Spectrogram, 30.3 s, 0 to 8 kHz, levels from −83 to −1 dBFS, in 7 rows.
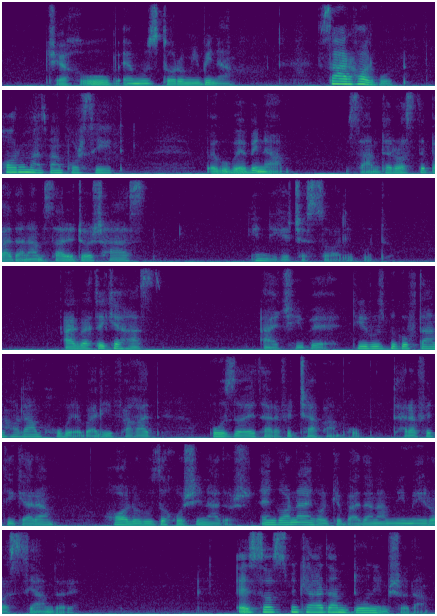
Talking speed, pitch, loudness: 120 wpm, 145 Hz, -38 LUFS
